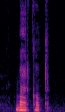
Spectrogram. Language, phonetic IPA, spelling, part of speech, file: Polish, [ˈvarkɔt], warkot, noun, LL-Q809 (pol)-warkot.wav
